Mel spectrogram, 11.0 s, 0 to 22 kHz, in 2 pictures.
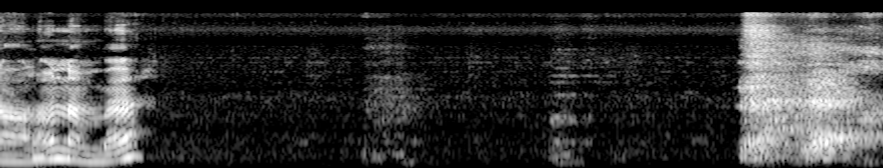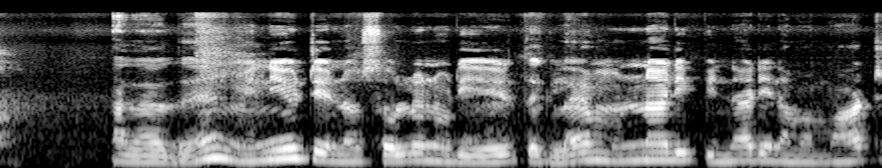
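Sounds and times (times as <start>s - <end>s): man clearing his throat: 4.6s - 5.6s.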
